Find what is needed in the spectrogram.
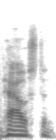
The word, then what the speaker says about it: Houston: It's spelled Houston, and the locals call it Houston.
